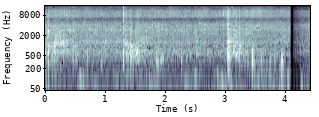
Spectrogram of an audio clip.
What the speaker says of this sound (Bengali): আমি প্রথমে কপি আর আলুগুলো ভেজে নেব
